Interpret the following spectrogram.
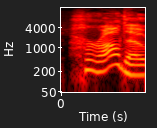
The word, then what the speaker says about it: Geraldo: dreamer medication information says geraldo is sicilian in origin as in neil soft g geraldo rivera is hispanic in origin silent g but not science there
